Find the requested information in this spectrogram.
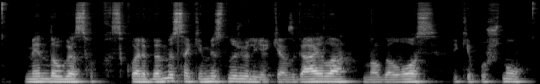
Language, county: Lithuanian, Klaipėda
